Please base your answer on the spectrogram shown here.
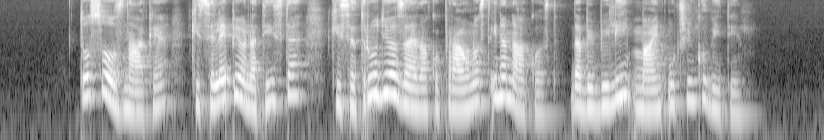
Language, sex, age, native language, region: Slovenian, female, 18-29, Slovenian, Gorica region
